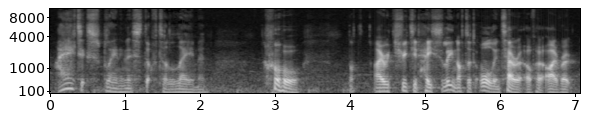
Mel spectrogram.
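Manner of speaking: ordinary talk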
